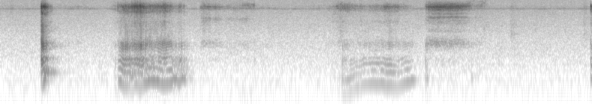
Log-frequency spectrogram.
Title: Cat Snoring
